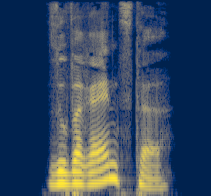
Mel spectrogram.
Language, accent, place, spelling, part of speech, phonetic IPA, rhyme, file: German, Germany, Berlin, souveränste, adjective, [ˌzuvəˈʁɛːnstə], -ɛːnstə, De-souveränste.ogg
- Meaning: inflection of souverän: 1. strong/mixed nominative/accusative feminine singular superlative degree 2. strong nominative/accusative plural superlative degree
